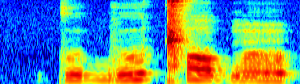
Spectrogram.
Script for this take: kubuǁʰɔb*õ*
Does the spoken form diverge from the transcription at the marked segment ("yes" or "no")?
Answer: no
